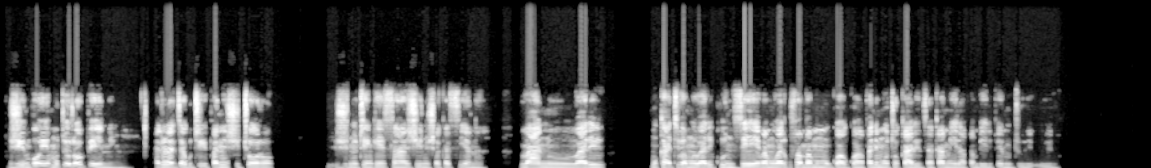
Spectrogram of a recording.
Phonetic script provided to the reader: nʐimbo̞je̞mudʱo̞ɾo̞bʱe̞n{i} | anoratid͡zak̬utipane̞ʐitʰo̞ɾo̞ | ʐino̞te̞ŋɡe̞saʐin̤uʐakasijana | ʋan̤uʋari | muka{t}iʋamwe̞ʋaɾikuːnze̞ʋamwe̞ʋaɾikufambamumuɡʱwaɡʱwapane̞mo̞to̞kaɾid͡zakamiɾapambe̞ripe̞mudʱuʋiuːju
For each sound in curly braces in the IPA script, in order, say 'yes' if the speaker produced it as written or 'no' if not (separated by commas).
yes, yes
